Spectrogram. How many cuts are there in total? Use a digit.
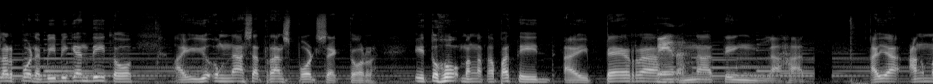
1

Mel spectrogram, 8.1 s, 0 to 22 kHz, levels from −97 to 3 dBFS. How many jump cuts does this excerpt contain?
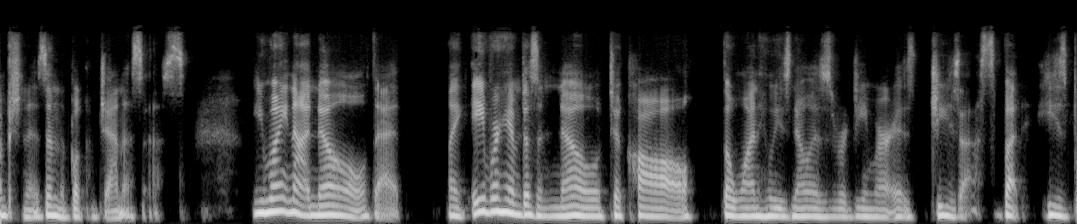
1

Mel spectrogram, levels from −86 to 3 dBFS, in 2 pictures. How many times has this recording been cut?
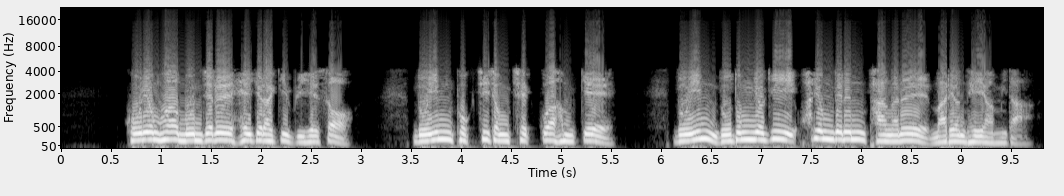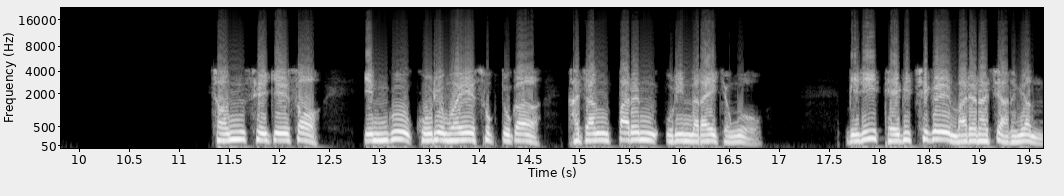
0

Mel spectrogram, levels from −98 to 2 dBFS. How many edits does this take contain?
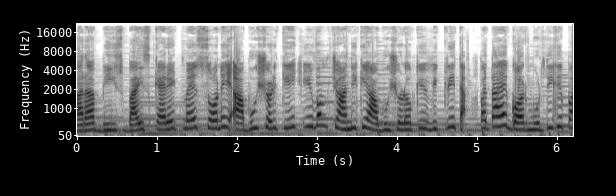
2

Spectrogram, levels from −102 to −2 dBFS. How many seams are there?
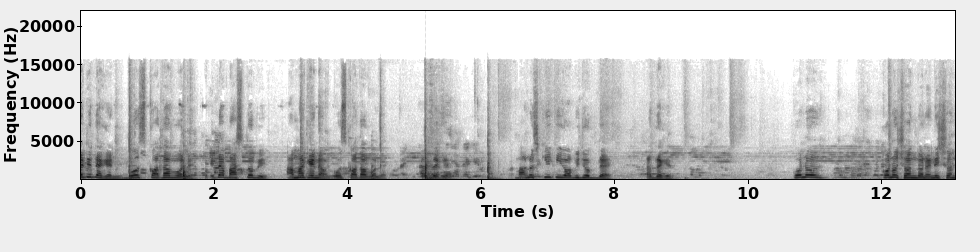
0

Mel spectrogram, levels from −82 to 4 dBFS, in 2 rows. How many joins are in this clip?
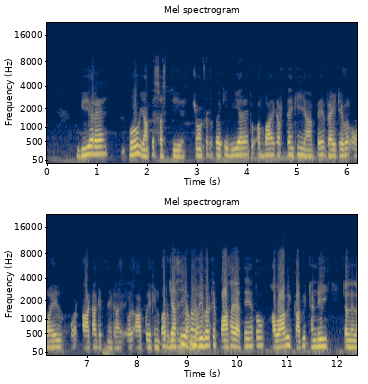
2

